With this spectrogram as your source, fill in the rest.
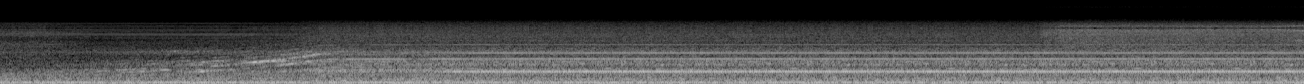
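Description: An electric train motor whines, rising in pitch and then holding steady.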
